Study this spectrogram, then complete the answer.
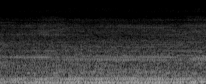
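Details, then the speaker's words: Goodman heat pump after outdoor-coil leaks were brazed, system vacuumed and recharged with 13 lb of refrigerant; runs in heat mode with a steady even hum and faint constant tone, no knocks or rattles; normal running, follow-up likely on a warmer day. "all right well she's running in heat mode everything seems to be fine so we're gonna call her good"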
